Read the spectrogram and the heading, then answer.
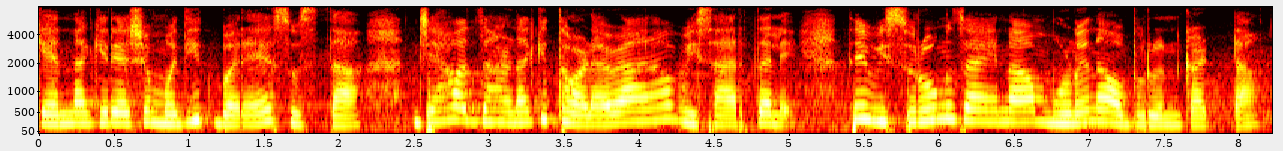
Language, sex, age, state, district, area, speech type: Goan Konkani, female, 18-30, Goa, Bardez, urban, spontaneous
